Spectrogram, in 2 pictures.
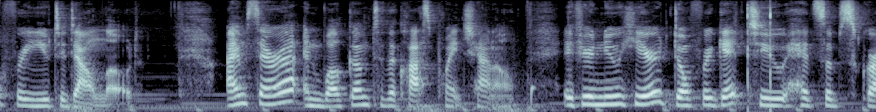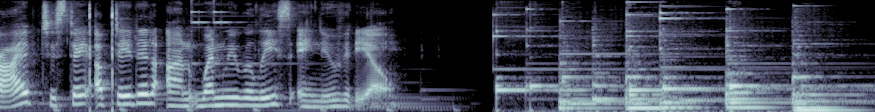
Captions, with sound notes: for you to download. I'm Sara, and welcome to the ClassPoint channel. If you're new here, don't forget to hit subscribe to stay updated on when we release (bell rings) a new video. (gentle music)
